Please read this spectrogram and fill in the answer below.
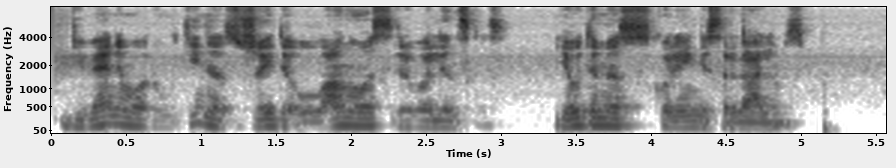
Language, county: Lithuanian, Vilnius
